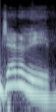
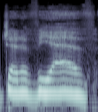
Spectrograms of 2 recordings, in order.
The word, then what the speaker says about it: Genevieve: It's not even Genevieve. Genevieve. Well, that's how you say it in French.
